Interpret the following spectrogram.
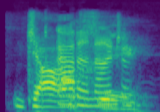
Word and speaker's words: Adonijah: Adonijah.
